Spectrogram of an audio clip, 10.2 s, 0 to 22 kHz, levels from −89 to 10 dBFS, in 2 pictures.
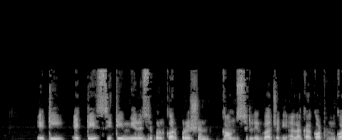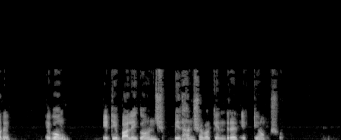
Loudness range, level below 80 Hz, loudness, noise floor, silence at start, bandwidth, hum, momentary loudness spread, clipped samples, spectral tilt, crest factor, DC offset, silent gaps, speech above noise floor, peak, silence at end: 2 LU; -68 dBFS; -21 LUFS; -80 dBFS; 0.55 s; 11.5 kHz; none; 8 LU; under 0.1%; -4.5 dB/octave; 22 dB; under 0.1%; none; 59 dB; 0 dBFS; 0.9 s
